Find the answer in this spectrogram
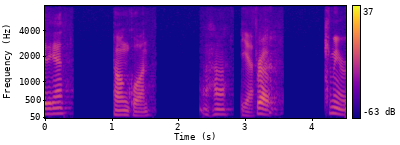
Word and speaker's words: Hyungwon: Hyungwon. Wait, say it again. Hyungwon.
